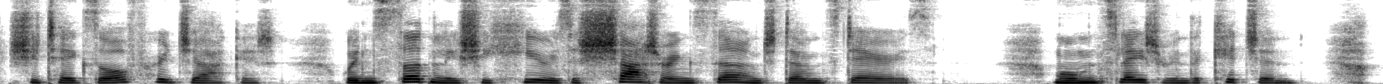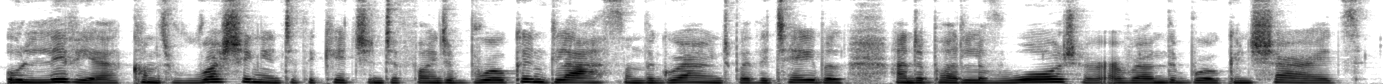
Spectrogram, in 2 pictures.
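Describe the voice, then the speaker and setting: A woman's voice: medium pitch, steady tone, normal speed. A woman reading a screenplay aloud as narrator, in a dramatic scripted style.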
